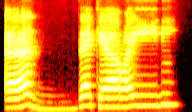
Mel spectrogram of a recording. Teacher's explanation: اس میں قطعاً کوئی مد داخل نہیں ہوگا. مد یعنی you will not stretch the sound of this حمزہ.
